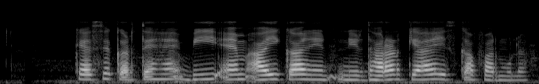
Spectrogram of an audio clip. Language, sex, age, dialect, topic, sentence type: Hindi, female, 18-24, Hindustani Malvi Khadi Boli, agriculture, question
